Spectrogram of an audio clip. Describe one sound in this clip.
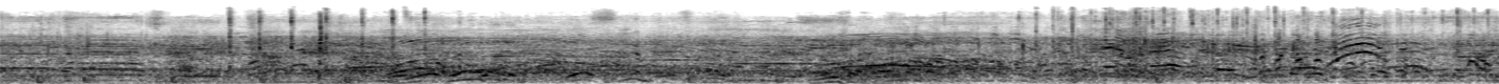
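A large crowd chatters and cheers in an open stadium.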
